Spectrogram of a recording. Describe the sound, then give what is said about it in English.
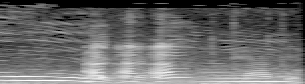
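A voice imitates a dog's howl, the 'ow ow ow' howl from Paw Patrol: one long, loud, sliding wail with a few wavering yips in the middle before it trails off downward. “You want to howl for us?”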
